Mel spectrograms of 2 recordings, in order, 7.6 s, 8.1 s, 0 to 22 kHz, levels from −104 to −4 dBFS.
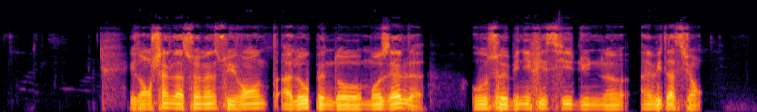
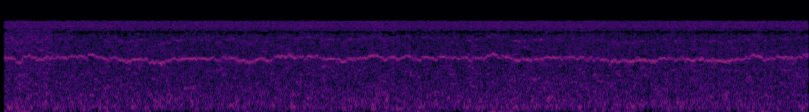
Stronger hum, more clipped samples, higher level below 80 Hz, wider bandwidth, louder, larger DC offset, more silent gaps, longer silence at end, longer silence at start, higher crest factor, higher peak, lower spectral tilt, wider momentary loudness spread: neither; neither; first, -48 dBFS vs -88 dBFS; second, 10 kHz vs 11.5 kHz; first, -19 LUFS vs -62 LUFS; neither; neither; first, 0.6 s vs 0 s; first, 1 s vs 0.05 s; about the same, 18 dB vs 14 dB; first, -2 dBFS vs -50 dBFS; first, -5.5 dB/octave vs -0.5 dB/octave; first, 8 LU vs 2 LU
